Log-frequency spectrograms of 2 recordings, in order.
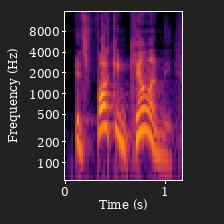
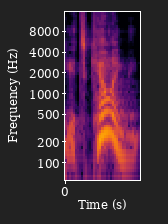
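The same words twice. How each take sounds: First: Louder, higher insistence on killing; raised, emphatic outburst; agonized emphasis. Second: Said in the usual way. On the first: Retold or imitated. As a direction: hit it harder, as if in agony. Repeats it, escalating in agony.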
